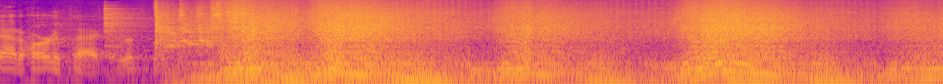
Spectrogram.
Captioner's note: engine starts, revving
